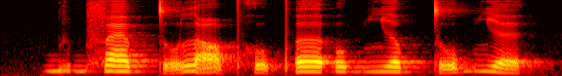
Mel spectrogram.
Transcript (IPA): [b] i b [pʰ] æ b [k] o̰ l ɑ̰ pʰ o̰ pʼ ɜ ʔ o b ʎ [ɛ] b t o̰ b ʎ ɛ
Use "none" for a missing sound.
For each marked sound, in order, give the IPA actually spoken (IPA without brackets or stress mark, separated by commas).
b, f, t, ɜ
